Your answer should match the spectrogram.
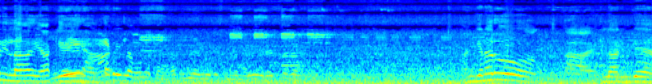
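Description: Steady road traffic noise from vehicles passing on a city road.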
